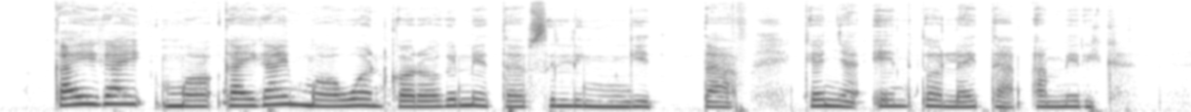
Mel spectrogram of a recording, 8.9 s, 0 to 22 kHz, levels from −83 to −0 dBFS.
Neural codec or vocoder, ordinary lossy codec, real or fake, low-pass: none; none; real; none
